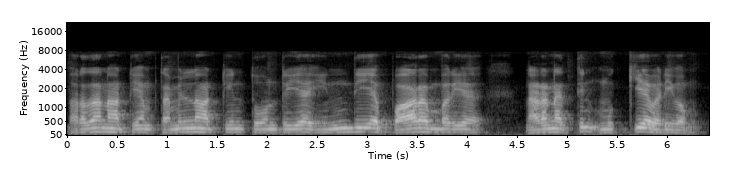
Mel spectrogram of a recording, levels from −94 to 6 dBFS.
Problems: none marked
